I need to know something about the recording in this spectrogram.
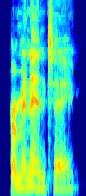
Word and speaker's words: Permanente: How do you pronounce it? Permanente? Permanente.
